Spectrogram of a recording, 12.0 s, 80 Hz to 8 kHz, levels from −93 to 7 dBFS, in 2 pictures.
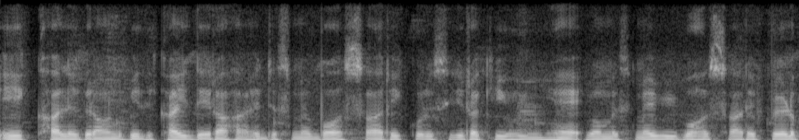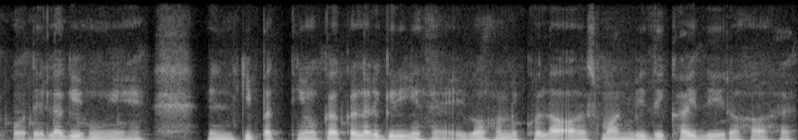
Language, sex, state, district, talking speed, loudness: Hindi, female, Bihar, Lakhisarai, 190 wpm, -19 LUFS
